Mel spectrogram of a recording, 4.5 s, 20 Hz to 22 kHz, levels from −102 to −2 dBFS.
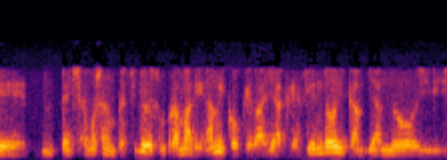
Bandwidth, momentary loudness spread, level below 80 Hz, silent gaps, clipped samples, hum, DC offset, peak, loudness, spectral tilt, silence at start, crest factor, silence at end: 4.1 kHz; 9 LU; -82 dBFS; none; under 0.1%; none; under 0.1%; -6 dBFS; -23 LUFS; -8.5 dB/octave; 0 s; 16 dB; 0 s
